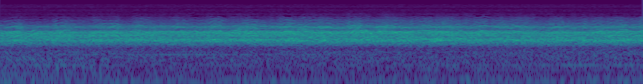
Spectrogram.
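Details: A vast flock of snow geese gathered at the eastern end of Potholes Reservoir before flying north to breed; thick chorus of yelping honks, hundreds of voices overlapping into a constant din with rapid irregular accents.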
